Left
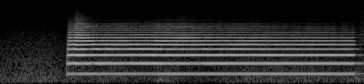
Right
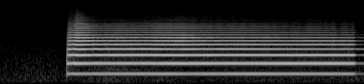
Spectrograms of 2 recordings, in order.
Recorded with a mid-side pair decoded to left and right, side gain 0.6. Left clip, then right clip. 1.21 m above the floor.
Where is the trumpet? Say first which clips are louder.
Right 3 dB; 15° right, 0.6 m.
